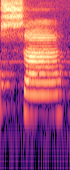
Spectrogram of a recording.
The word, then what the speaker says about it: chats: Ce sont nos chats. Ce sont nos chats ya. Dibacanya ce sont nos chats. Jadi C sama H itu dibacanya sh seperti huruf shod kalau bahasa Arab.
